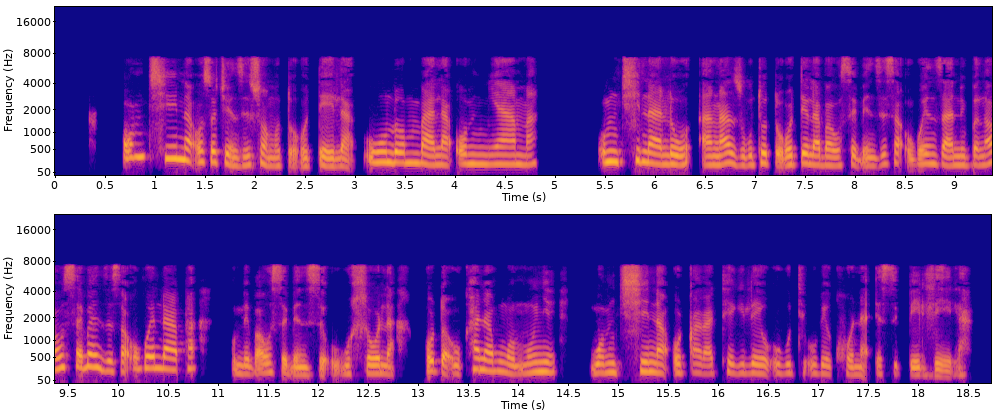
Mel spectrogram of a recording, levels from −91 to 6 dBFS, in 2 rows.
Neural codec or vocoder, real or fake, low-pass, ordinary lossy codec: codec, 16 kHz, 4 kbps, X-Codec, HuBERT features, trained on LibriSpeech; fake; 7.2 kHz; MP3, 48 kbps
